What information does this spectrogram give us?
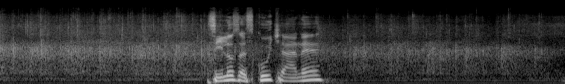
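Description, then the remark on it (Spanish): Steady church audience applause fills the whole clip at an even level, with a man's voice briefly speaking over the clapping midway before it continues on alone; the applause is for those following online and on Vive Radio 104.5 FM. “¿Por qué no le un aplauso a ellos que están conectados en línea?”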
